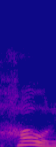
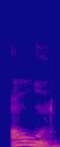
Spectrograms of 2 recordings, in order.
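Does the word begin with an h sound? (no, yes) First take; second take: yes; no. First: The word starts with an audible h sound. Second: The word starts with a vowel, no h sound. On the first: The speaker calls it wrong. "bukan hour ya" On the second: The speaker calls it right. "dibacanya hour"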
